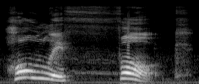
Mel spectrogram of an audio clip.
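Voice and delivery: slow, high, loud groan of disbelief; drawn-out outraged cry. Real, not acted. Gamer reacting to the penalty call, slow outraged cry. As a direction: stretch it out in outrage.

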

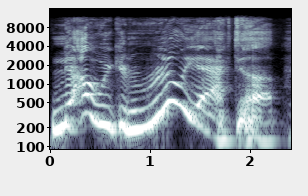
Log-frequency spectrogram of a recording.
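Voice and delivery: high, loud and mischievous; gleeful kids. Acted. Children cheer at the empty desk, high and gleeful. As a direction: kids plotting chaos, delighted. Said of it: "yelled the kids".

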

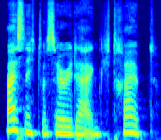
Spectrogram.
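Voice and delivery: usual speaking voice

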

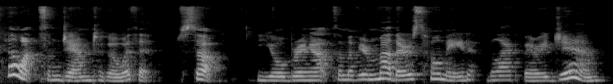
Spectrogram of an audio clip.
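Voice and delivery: gentle picture-book read-aloud; expressive storytime narration; reading to children. Acted. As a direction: read it like storytime for your class. Teacher reads picture book aloud.

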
